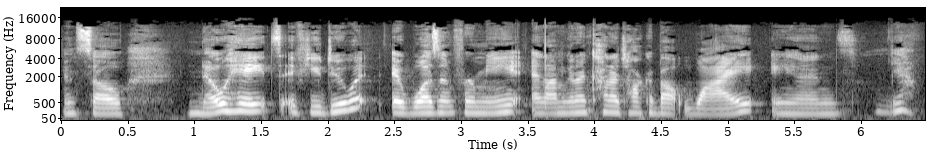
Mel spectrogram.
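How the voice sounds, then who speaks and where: With a fairly low, mellow voice at a moderate pace, a twenty-something fitness and mindset coach from Detroit, Michigan hosts her own podcast. The solo monologue is casual and soothing, meandering with frequent fillers.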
